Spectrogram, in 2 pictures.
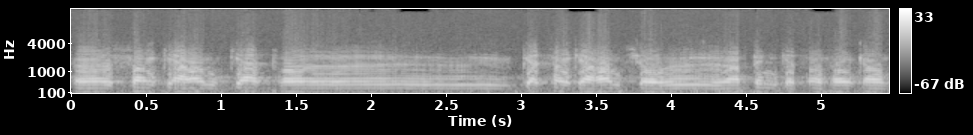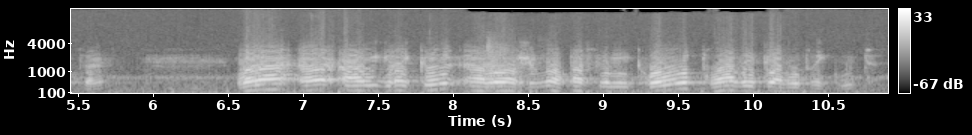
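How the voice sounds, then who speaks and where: A man's voice: medium pitch, fairly even intonation, measured pace. A man chatting as an amateur radio operator in a casual, rambling way, hesitating and repeating himself. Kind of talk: casual ham radio contact. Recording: noisy lo-fi 1960s amateur radio recording.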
